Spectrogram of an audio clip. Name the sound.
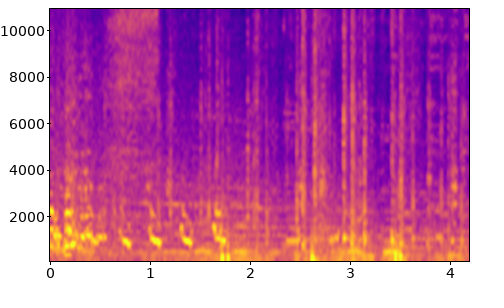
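turkey gobbling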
